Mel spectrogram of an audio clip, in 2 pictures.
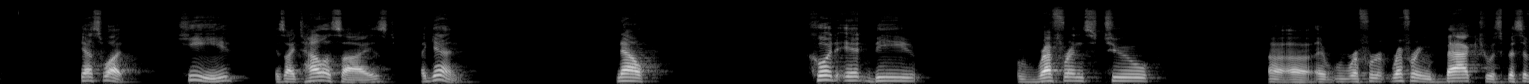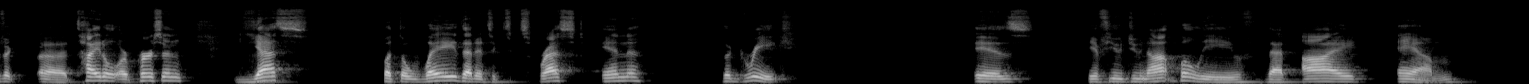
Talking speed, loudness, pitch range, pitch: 85 wpm, -22 LUFS, 125-165 Hz, 140 Hz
